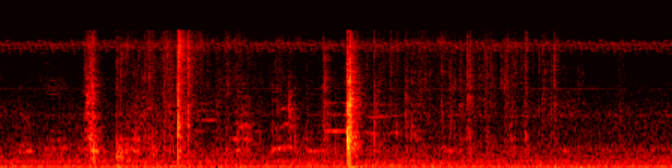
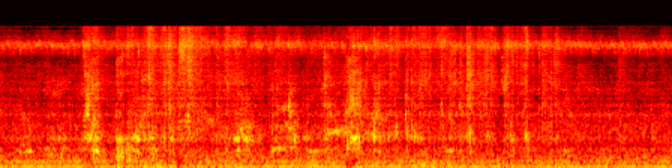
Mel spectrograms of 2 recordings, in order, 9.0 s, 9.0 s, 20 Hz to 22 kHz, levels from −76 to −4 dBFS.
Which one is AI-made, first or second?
second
